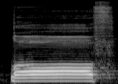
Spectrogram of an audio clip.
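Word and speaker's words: ق: লাগাইয়া কফ, মোটা করে কফ। তারপর চলুন 5 নম্বর মাখরাজ। 5 নম্বর মাখরাজ হচ্ছে জিহ্বার গোড়া হইতে একটু আগে বাড়াইয়া তার বরাবর উপরে তালুর সঙ্গে লাগাইয়া উচ্চারিত হয় কাফ। কাফ, শক্ত করে কাফ।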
